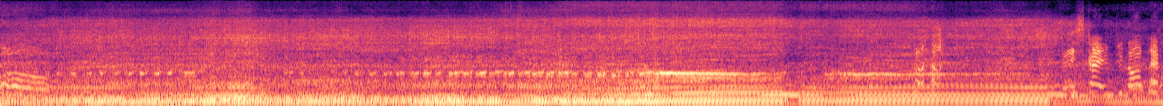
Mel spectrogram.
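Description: A motorcycle engine revs hard as its tyre spins in place. The steady, loud droning whine shifts pitch over time, and voices talk over it throughout.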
